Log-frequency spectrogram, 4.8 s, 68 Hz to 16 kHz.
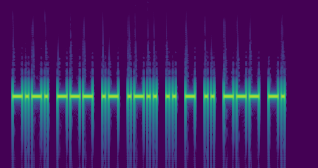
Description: Morse code, heard as a keyed tone, about 25 wpm, 700 Hz. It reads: COALITION
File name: Nine Letter Words - 25wpm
